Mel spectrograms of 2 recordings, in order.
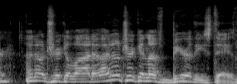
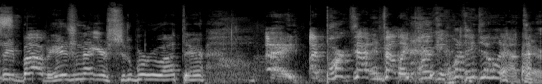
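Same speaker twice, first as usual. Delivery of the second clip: laughing mock bystander; 7 semitones higher than usual. Acted parkers spotting their cars.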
